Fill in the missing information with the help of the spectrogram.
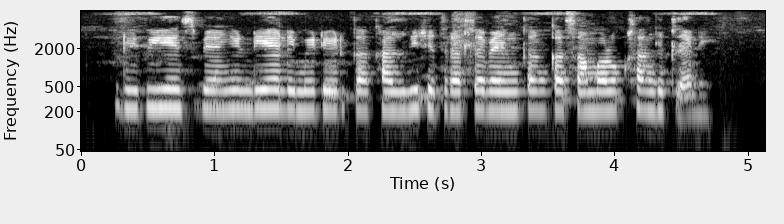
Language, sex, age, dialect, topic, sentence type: Marathi, female, 36-40, Southern Konkan, banking, statement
